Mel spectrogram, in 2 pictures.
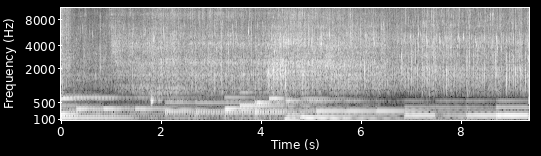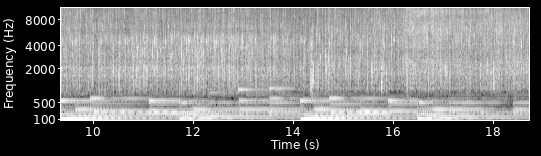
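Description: Chicken drumsticks frying in oil in a pan: a steady sizzle with fine crackles, over background music of slow sustained notes.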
